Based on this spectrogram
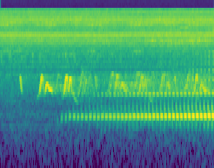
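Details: Scattered short descending notes lead into a screech owl's level, rapidly pulsed trill that builds in loudness for over two seconds.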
